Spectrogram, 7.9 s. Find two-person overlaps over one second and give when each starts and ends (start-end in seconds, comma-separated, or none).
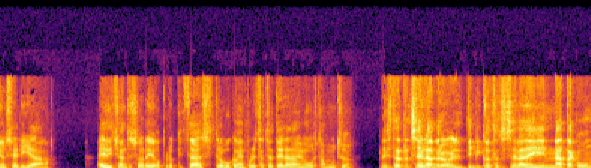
none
